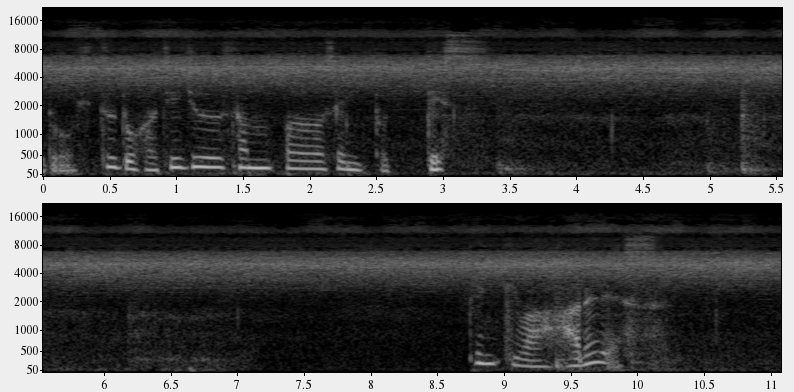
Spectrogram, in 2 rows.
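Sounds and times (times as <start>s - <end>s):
insects chirring: 0.0s - 11.0s
faint knocks: 4.9s - 6.7s.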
